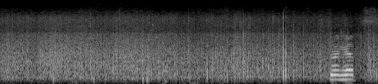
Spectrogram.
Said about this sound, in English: it's just pouring down rain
